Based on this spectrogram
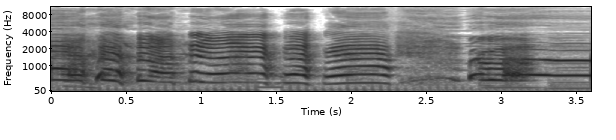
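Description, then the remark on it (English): A voice imitates a beast crying and screaming, with wavering, high-pitched wails and whimpers that rise and fall in several loud bursts over a few seconds. “This is the beast crying and screaming.”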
